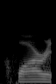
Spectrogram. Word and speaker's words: Quar: It's Q-U-A-R, so Quar.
